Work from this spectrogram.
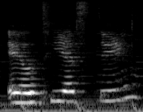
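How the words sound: It is said in a Jamaican accent.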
